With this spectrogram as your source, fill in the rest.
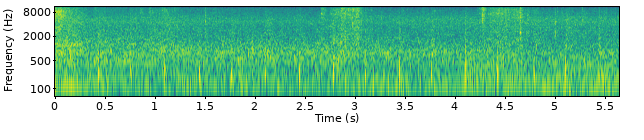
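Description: Footsteps tap quickly on stone.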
